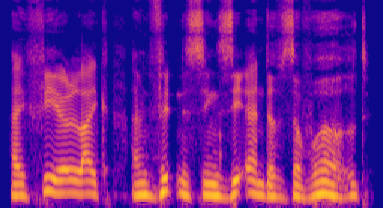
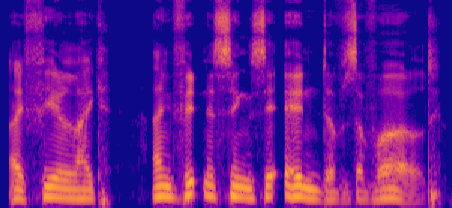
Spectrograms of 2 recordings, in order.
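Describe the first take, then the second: First: It is said in a higher voice. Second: It is said in a deeper voice.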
